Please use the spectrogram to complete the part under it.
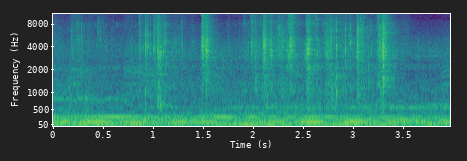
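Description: A rifle clicks and rattles as it is picked up.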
